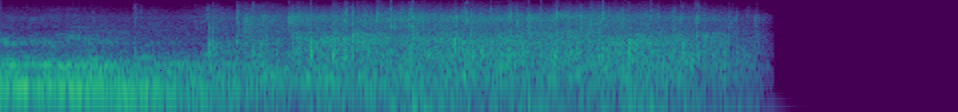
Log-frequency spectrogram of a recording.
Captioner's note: audience applause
